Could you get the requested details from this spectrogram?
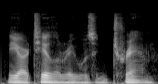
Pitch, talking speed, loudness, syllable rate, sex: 90 Hz, 190 wpm, -18 LUFS, 5.7 syllables/s, male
